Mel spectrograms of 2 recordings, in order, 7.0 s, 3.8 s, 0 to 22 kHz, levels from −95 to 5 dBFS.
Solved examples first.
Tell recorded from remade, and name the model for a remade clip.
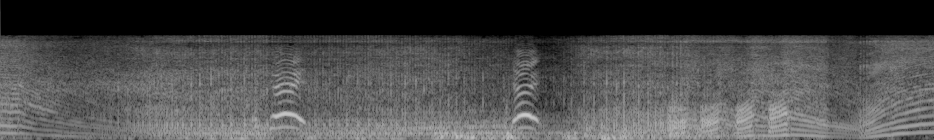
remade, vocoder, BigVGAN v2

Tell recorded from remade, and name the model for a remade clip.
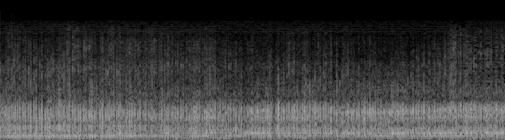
recorded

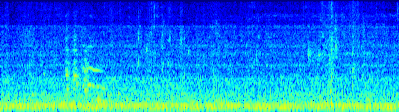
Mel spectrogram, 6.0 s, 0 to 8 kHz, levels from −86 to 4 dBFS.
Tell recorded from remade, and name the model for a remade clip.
remade, vocoder, BigVGAN v2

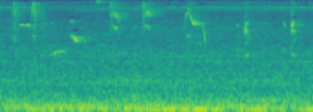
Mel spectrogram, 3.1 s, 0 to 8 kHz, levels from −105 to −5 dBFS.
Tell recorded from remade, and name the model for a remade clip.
recorded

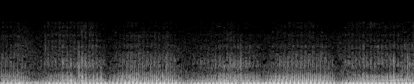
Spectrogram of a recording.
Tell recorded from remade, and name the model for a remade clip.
remade, vocoder, Vocos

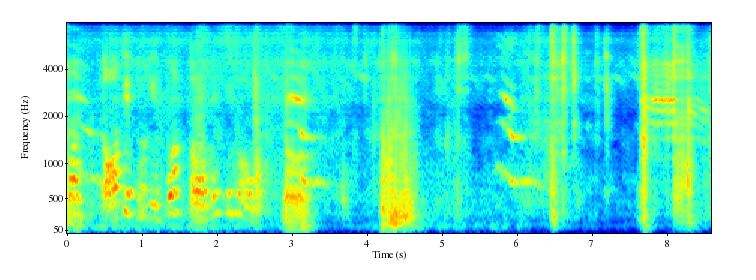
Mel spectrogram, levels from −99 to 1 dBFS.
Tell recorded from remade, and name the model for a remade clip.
remade, vocoder, Vocos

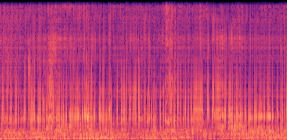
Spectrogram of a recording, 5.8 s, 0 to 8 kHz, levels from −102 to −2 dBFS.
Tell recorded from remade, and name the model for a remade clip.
remade, vocoder, BigVGAN v2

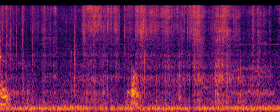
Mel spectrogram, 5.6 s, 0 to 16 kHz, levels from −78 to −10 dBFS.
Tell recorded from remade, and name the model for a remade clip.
recorded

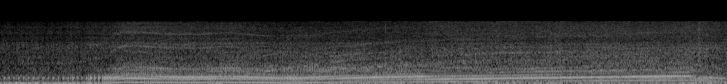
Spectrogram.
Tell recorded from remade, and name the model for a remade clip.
recorded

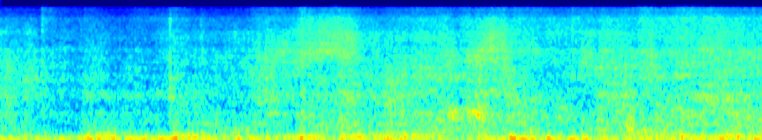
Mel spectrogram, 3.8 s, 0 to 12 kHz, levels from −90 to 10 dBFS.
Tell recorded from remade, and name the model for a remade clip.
remade, codec, SNAC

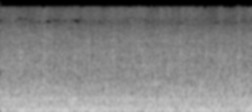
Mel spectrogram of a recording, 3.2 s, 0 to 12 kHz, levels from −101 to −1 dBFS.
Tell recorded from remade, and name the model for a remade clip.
recorded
